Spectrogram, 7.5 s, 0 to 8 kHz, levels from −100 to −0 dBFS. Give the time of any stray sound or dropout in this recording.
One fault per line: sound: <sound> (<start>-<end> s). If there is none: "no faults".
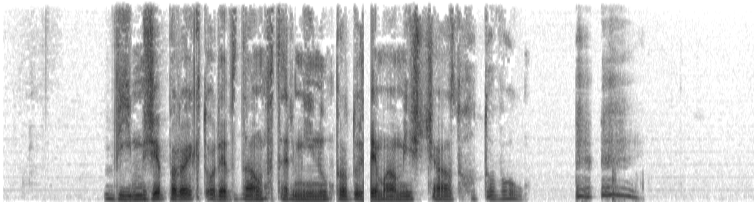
sound: dropout (3.6-3.7 s)
sound: throat clearing (5.7-6.5 s)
